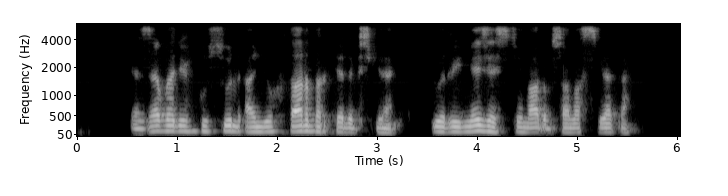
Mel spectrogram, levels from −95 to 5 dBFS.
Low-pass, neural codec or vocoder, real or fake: 5.4 kHz; codec, 16 kHz, 2 kbps, X-Codec, HuBERT features, trained on LibriSpeech; fake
